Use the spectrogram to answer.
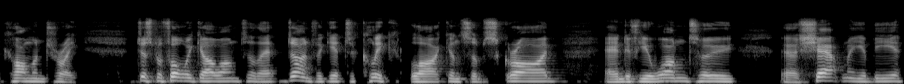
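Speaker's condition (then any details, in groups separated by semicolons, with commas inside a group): No condition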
